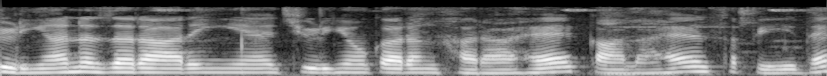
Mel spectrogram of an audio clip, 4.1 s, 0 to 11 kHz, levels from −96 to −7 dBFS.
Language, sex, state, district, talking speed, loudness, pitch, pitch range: Hindi, female, Punjab, Kapurthala, 205 wpm, -17 LUFS, 175 Hz, 165-190 Hz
